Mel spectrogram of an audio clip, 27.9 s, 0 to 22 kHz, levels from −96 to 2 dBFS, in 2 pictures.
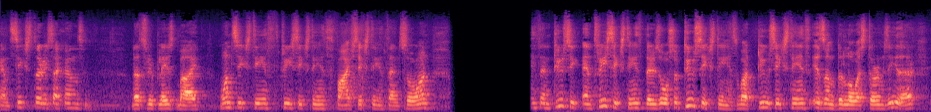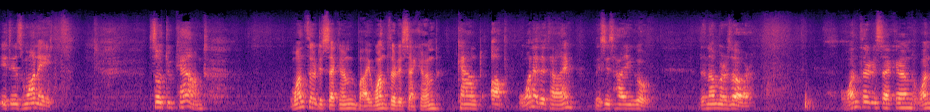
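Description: A long network dropout, likely a stall in arriving data, loses 1.22 s from 6.73 to 7.97 s: a short fading buzz, then 1.15 s of silence.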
